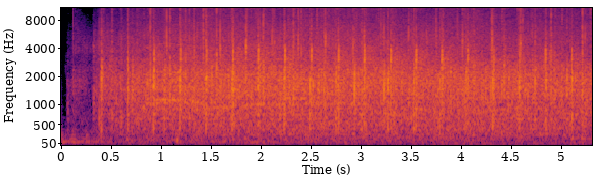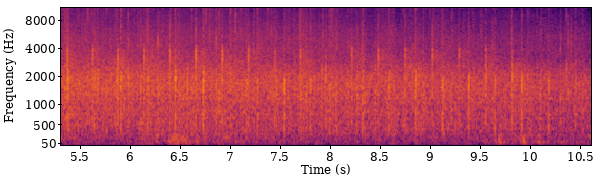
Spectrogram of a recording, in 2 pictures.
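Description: Steady, sustained applause from an audience at a Seattle College event in a church, a dense wash of many hands clapping that stays loud and even for about ten seconds with no voices standing out.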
